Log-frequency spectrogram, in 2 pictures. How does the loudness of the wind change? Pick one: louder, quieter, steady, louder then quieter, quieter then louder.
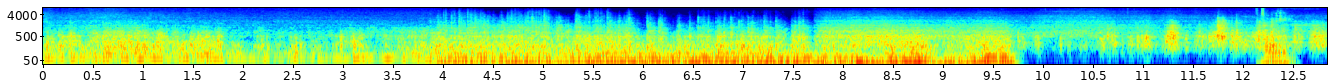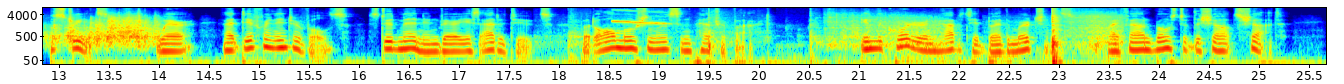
louder.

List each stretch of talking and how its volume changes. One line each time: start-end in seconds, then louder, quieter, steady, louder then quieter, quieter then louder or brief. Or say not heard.
12.2-25.6 steady.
